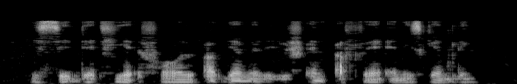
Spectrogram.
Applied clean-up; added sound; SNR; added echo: classical method Wiener filter.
